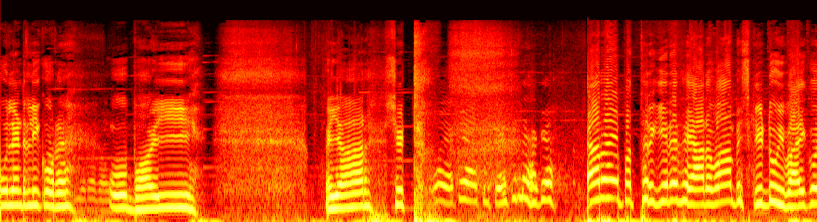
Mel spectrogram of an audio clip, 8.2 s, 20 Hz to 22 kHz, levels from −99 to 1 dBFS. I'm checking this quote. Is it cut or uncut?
uncut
